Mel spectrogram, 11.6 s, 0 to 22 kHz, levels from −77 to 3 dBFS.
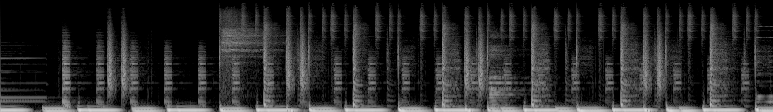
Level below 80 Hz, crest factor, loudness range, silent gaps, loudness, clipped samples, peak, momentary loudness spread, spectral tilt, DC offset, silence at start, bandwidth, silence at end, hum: -18 dBFS; 12 dB; 1 LU; none; -21 LUFS; under 0.1%; -6 dBFS; 5 LU; -4.5 dB/octave; under 0.1%; 0 s; 16 kHz; 0 s; none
